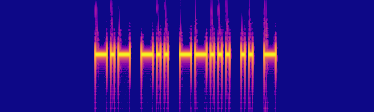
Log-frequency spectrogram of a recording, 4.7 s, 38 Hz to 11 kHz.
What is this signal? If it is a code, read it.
Morse code, heard as a keyed tone, about 25 wpm, 700 Hz. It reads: KD7IT
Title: USA Call Signs - 5 Characters - 2x Character Spacing - 25wpm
